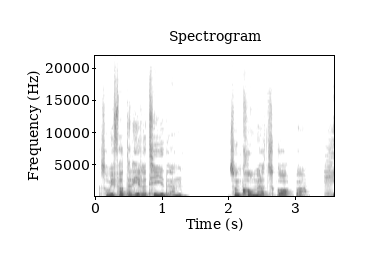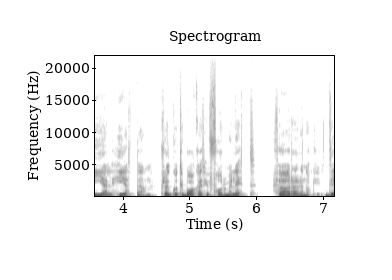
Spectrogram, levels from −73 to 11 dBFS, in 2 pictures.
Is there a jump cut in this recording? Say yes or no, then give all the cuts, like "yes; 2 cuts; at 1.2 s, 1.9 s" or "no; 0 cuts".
yes; 2 cuts; at 4.5 s, 5.3 s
